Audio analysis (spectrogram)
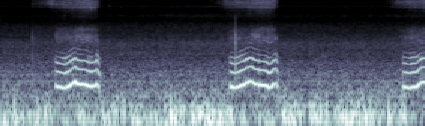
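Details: Umi the cat sleeping and snoring indoors: wavering, wheezy tonal snores with a breathy hiss on each breath, three in about six seconds, roughly two seconds apart, over a low room rumble.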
